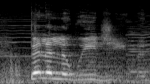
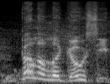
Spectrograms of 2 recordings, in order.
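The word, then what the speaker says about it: Bela Lugosi: ever made plan nine from outer space starring bella luigi billy the gruesome villain i can never pronounce his name jack you know the guy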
